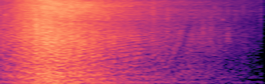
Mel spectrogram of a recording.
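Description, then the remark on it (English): A single broad whooshing sweep, a swoosh transition sound effect, swells quickly and then fades away over about a second, loud, heard alone with no voices. “uh, can you swoosh it one more time?”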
